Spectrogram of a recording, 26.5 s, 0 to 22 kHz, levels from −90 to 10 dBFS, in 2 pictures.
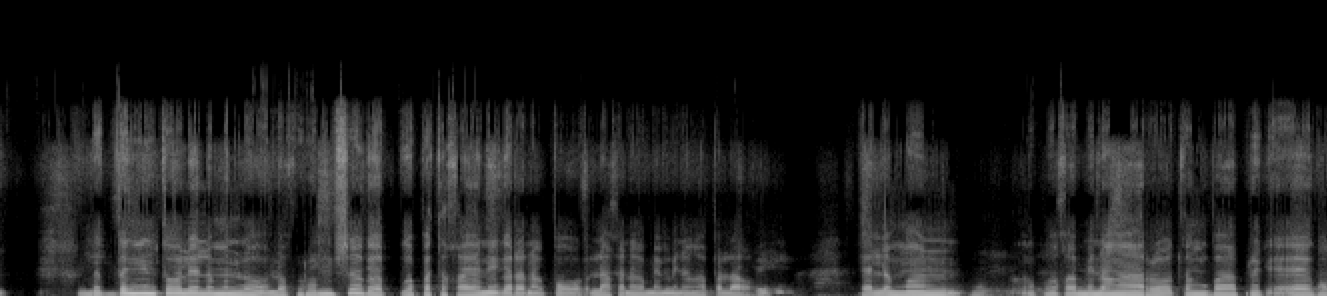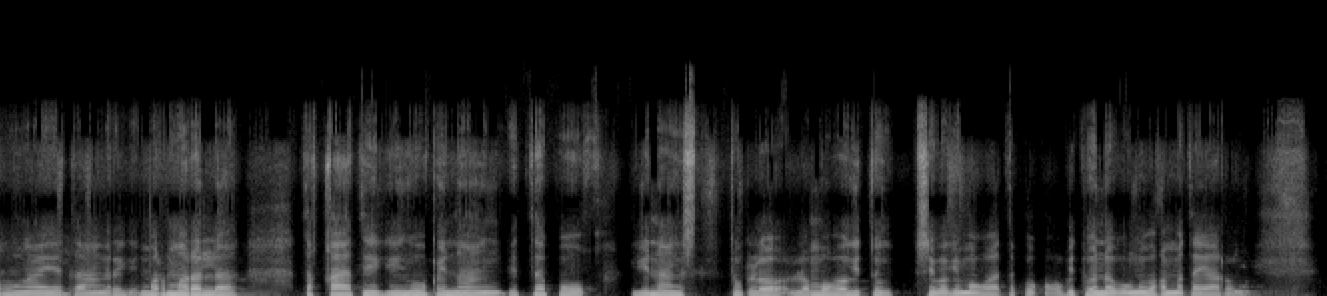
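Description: From start to finish the speech sounds gritty and thinned at the top: the treble flickers in and out instead of holding steady, and a rough, grainy noise with metallic aliasing clings to the speech. This is likely Bluetooth SBC compression at a small bit pool, with a damage level that fits roughly 96 kbps. The weak upper sub-bands are starved of bits and drop out intermittently, while the remaining bands are coarsely quantised, producing the grit.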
